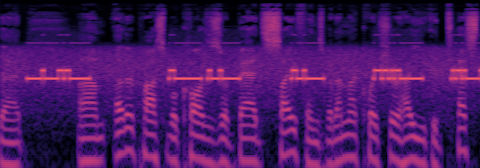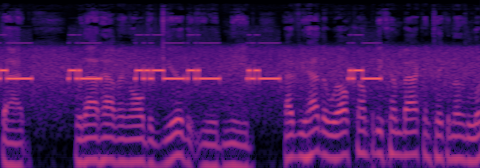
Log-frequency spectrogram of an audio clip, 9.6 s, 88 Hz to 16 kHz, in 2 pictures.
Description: TTY/TDD text telephone tones (45.45 baud Baudot), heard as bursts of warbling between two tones, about 400 Hz shift, 1600 Hz centre, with phone line noise and speech in English. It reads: LVKC BDMH THWE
